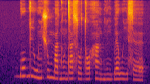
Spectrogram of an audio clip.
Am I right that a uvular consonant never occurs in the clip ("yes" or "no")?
yes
